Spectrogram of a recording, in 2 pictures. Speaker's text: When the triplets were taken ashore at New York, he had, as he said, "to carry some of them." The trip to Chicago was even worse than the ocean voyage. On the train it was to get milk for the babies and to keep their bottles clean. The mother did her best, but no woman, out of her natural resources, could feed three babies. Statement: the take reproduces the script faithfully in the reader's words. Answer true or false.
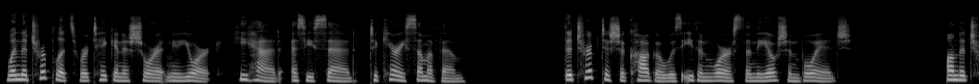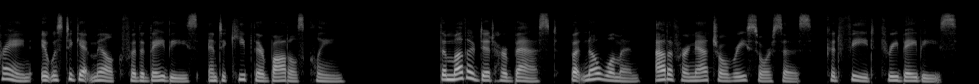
true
